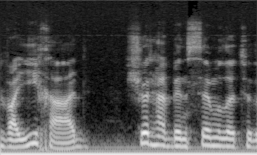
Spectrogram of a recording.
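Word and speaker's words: Vayichad (וַיִּחַדְּ): The main accent is on the Yud Vayichad,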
